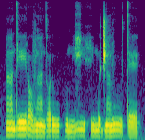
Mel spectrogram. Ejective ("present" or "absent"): absent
